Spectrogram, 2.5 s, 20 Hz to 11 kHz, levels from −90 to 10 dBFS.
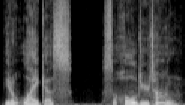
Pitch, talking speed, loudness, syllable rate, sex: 190 Hz, 195 wpm, -17 LUFS, 4.6 syllables/s, male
